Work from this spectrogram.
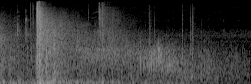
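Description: Booming artillery fire in a military video game: one heavy blast early on, then fainter distant rumbles and thuds rolling under a continuous battlefield din.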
